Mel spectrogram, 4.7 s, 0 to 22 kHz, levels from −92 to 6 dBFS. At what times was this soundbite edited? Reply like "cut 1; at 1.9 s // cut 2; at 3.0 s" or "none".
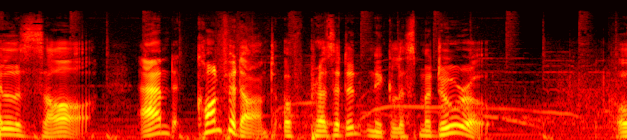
none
